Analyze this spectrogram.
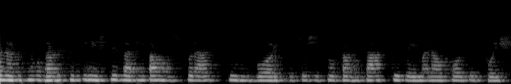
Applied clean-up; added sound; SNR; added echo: neural mask model DeepFilterNet 3.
